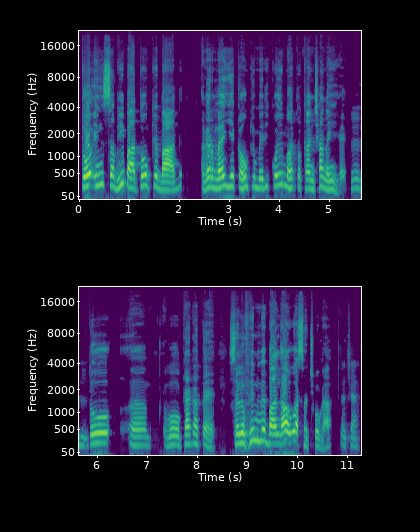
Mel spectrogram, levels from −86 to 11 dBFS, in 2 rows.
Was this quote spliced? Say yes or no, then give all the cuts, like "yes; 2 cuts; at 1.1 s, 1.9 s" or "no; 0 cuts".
no; 0 cuts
